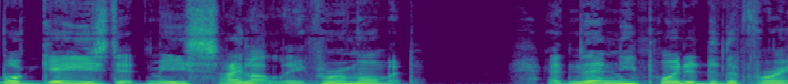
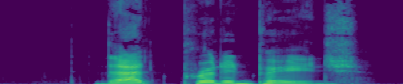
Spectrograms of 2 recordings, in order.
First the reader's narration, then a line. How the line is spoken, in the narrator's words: said solemnly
